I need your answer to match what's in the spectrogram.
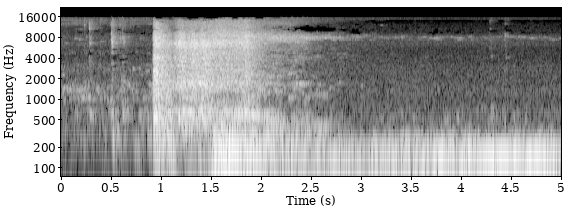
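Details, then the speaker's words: Car idling with the AC compressor not engaged, checked because the engine sounds rough with the AC on and the AC doesn't cool. It is a quiet, even low idle with no harsh noise. "getaran Injil dalam keadaan running dan kompresor dalam keadaan tidak running kita dengar izin bunyi senyap Bro Uh"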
